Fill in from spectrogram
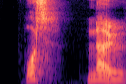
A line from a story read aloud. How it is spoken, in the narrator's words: Sokka snapped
